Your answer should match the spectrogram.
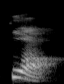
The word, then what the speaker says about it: pois: Now, peas is called pois. P-O-I-S. S in the end is going to be silent.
